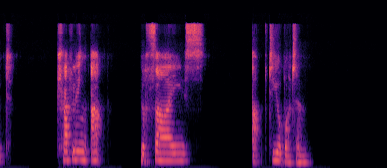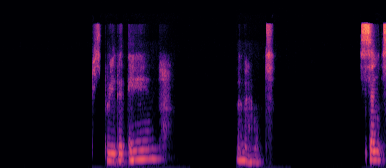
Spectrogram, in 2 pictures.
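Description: An older woman speaks calmly and slowly through an online call microphone, with long pauses.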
